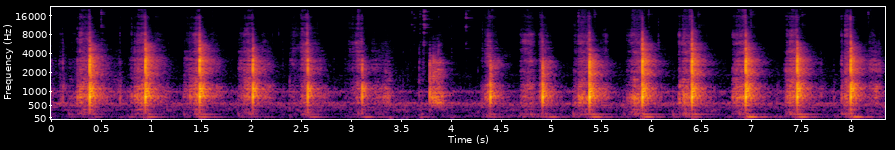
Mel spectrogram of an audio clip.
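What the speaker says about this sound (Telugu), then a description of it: "ఇప్పుడు నేను పొడుగ్గా కట్ చేస్తున్నాను." Knife chopping red onions lengthwise on a cutting board for biryani, about fifteen crisp, evenly spaced close taps in a steady rhythm with faint slicing between strokes.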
